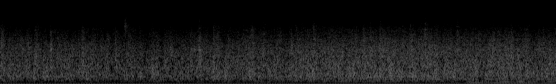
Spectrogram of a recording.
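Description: Steady rain falling on a 1951 Mercury, heard from inside the closed cabin: an even patter with scattered drop ticks on the glass and body.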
